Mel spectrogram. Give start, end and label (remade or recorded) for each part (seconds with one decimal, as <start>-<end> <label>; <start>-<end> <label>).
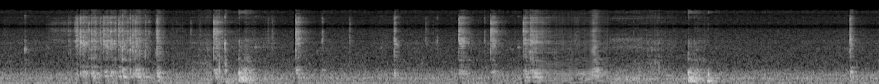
0.0-5.3 recorded; 5.3-6.1 remade; 6.1-8.8 recorded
